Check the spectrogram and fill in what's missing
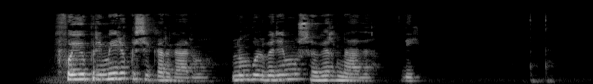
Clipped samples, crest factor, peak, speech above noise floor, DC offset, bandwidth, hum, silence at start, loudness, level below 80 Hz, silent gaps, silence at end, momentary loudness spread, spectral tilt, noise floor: under 0.1%; 22 dB; -4 dBFS; 49 dB; under 0.1%; 11.5 kHz; none; 0.55 s; -23 LUFS; -64 dBFS; none; 1.75 s; 19 LU; -4 dB/octave; -72 dBFS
